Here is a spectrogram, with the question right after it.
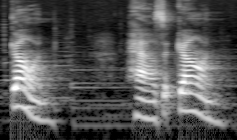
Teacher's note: And then the T sound in it changes to it, how's it. And then the ing sound in going is shortened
